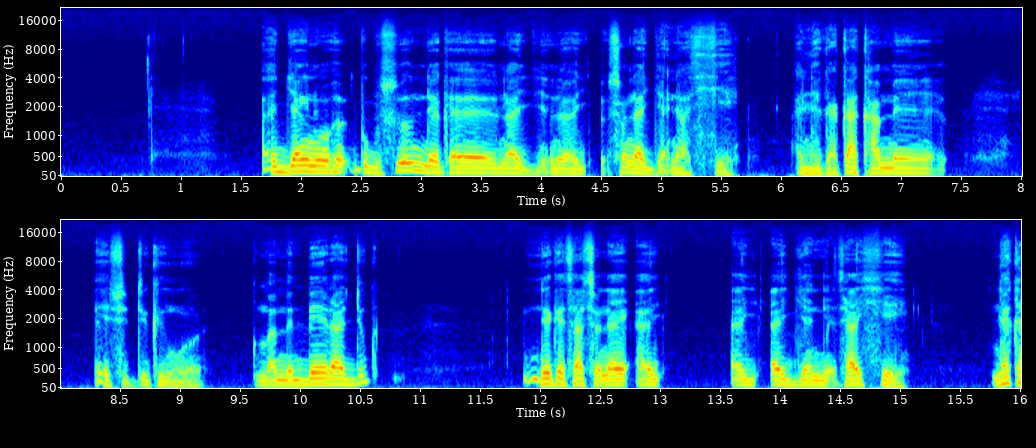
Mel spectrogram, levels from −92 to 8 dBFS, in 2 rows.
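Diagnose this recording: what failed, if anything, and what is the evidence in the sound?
Nothing in this speech recording points to a failure at any stage of the chain. The sound gives no evidence of a fault, so there is nothing to diagnose.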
